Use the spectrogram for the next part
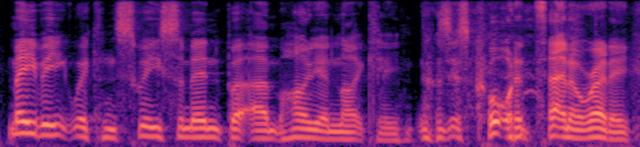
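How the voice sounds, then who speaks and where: A man's voice: mid-range voice, brisk, dry recording. A man hosting a local radio show in a studio, rambling and jokey, laughing often. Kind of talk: casual on-air chat and announcements. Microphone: studio microphone.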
